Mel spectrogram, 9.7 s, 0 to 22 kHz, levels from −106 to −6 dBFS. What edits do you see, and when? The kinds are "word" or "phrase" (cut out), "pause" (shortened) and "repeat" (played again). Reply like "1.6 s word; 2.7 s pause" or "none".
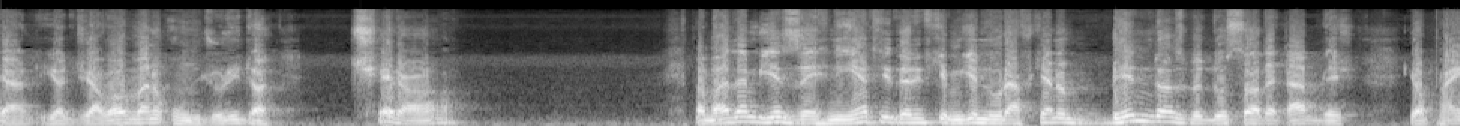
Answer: none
